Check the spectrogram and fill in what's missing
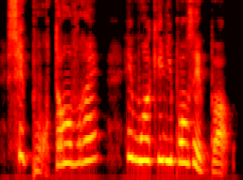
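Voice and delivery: brightening as it dawns on her; excited realisation. Acted. Farmer's wife realising her husband is right, excited.

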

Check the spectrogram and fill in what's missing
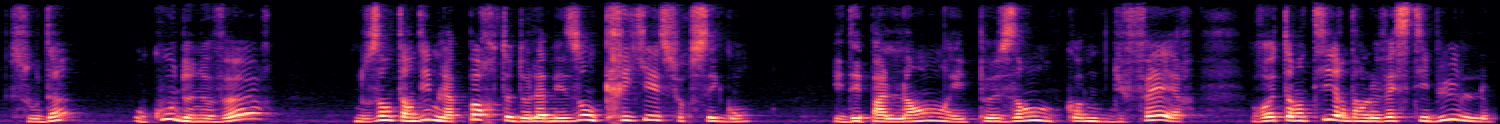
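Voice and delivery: ordinary delivery

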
